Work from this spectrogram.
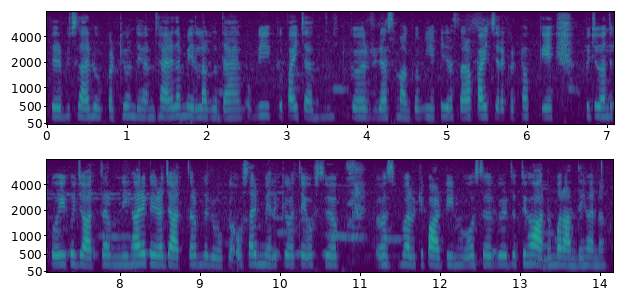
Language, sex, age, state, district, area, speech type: Punjabi, female, 18-30, Punjab, Pathankot, rural, spontaneous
